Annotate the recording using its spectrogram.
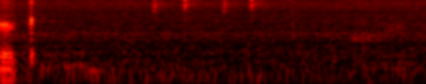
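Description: A single computer mouse click just after the start, followed by a few faint high ticks over low room tone.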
